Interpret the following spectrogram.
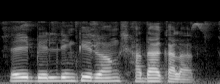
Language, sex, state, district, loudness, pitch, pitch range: Bengali, male, West Bengal, Alipurduar, -14 LUFS, 155 Hz, 145-165 Hz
